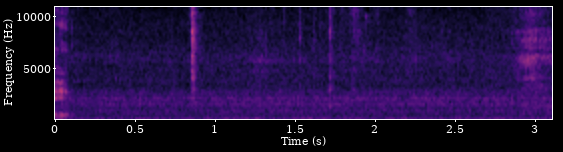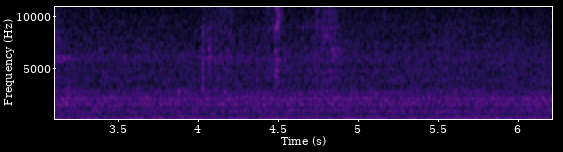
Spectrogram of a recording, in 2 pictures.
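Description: Steady low rumble of a car's cabin with a faint even hiss, and a small click about a second in.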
